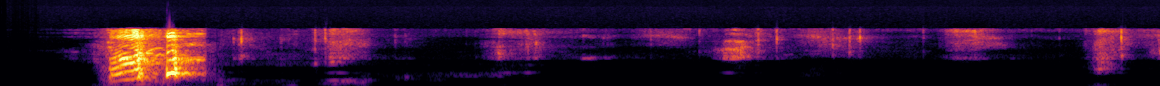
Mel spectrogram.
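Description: A brief loud vocal sound about half a second in, then faint crunching and chewing of someone eating, soft crackles once or twice a second.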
